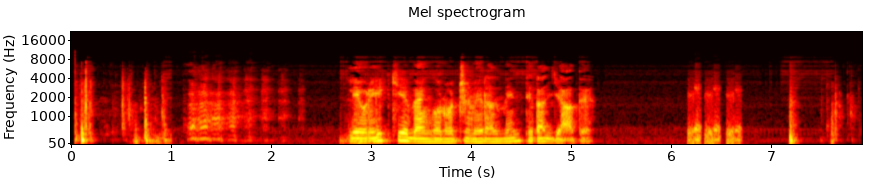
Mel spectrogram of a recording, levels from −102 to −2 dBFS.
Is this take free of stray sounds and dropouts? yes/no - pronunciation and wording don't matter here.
no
